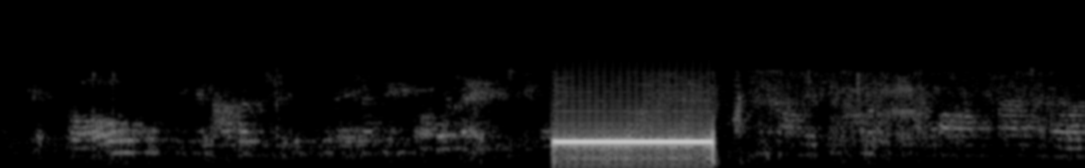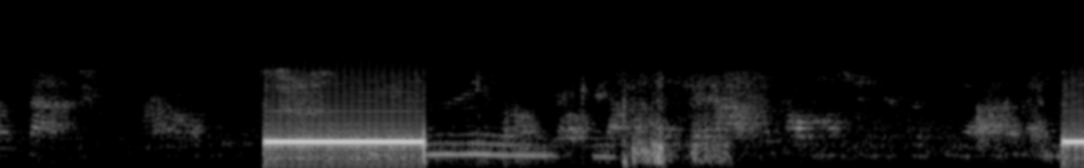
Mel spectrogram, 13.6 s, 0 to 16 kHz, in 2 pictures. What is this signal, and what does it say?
Ringback tone (China, 450 Hz), with speech.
